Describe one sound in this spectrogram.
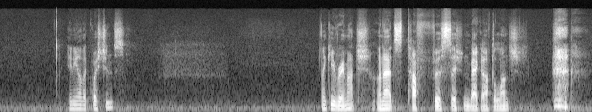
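A man speaks through a microphone, pausing between phrases.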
